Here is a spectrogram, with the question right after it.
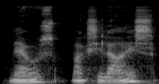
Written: n. maxillaris

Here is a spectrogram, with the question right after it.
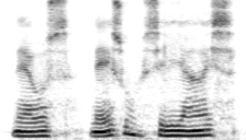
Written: n. nasociliaris

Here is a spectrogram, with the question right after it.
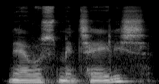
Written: n. mentalis

